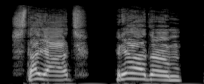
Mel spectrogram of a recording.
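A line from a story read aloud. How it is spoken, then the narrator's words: Shouting while struggling. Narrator (Russian): закричала Дина, борясь с собакой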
